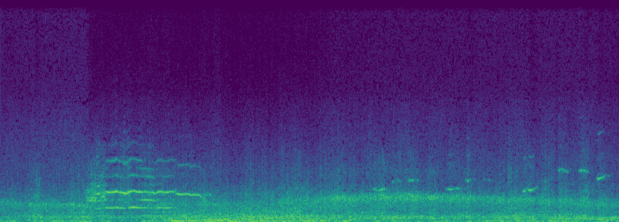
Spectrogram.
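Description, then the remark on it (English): A raging thunderstorm roars steadily throughout, a dense wash of deep rumbling and rushing rain, with thin howling wind tones rising briefly near the start and again toward the end. “The storm rages on.”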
